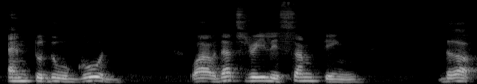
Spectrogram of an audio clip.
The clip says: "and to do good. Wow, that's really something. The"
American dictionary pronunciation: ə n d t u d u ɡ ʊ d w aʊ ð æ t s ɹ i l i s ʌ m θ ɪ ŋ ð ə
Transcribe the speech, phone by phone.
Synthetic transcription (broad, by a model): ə n t u d u ɡ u d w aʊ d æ t s ɹ i l i s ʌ m t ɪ ŋ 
